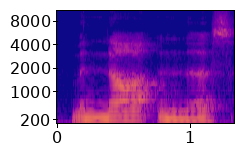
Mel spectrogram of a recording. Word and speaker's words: monotonous: on the na syllable monotonous monotonous so there are two ways to do this you can do a t here monotonous but this is a place where we typically uh won't use that t uh Americans were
